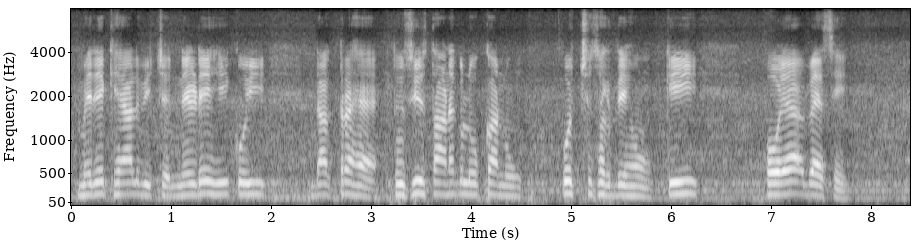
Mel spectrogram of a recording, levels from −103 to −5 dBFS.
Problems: constant background noise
